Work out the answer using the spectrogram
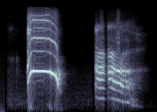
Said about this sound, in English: Off stage, a woman screams, a man cries out in agony.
